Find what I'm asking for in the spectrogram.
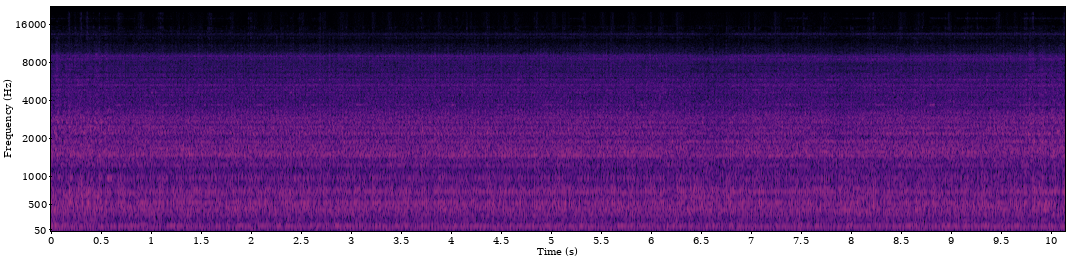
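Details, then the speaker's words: Boring out the backgears for a project lathe on a light skin pass: a steady, even cutting hiss with no ringing or squeal. Clean boring cut without chatter. "and as you can hear there's no chatter it's just cutting it's just cutting St the throw chips"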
